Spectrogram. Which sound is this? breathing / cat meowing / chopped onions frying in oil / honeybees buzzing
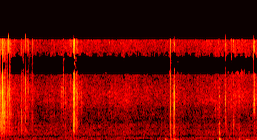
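honeybees buzzing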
